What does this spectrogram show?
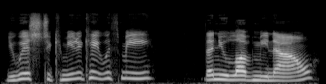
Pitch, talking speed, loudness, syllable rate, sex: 230 Hz, 185 wpm, -19 LUFS, 5.7 syllables/s, female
